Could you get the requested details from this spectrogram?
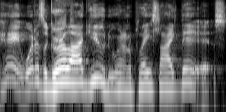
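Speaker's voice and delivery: put-on mid-Atlantic transatlantic accent. Podcast host does a quick bit for listeners: transatlantic accent. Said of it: "I love a transatlantic accent".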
